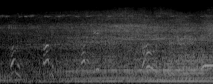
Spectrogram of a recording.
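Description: A young pitbull whimpering in short, high whines, over a steady low hum that swells from about half a second in.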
